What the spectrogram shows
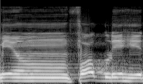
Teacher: Maka caranya yaitu ketika kita membaca nun sukun ini, nun mati ini, kita bersiap membaca fa. Jadi rongga mulut kita itu sudah siap membaca fa, kemudian kita dengungkan. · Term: ikhfa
